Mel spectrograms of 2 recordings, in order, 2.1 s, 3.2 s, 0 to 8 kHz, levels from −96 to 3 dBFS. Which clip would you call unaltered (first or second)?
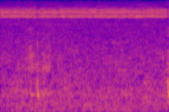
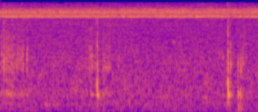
second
